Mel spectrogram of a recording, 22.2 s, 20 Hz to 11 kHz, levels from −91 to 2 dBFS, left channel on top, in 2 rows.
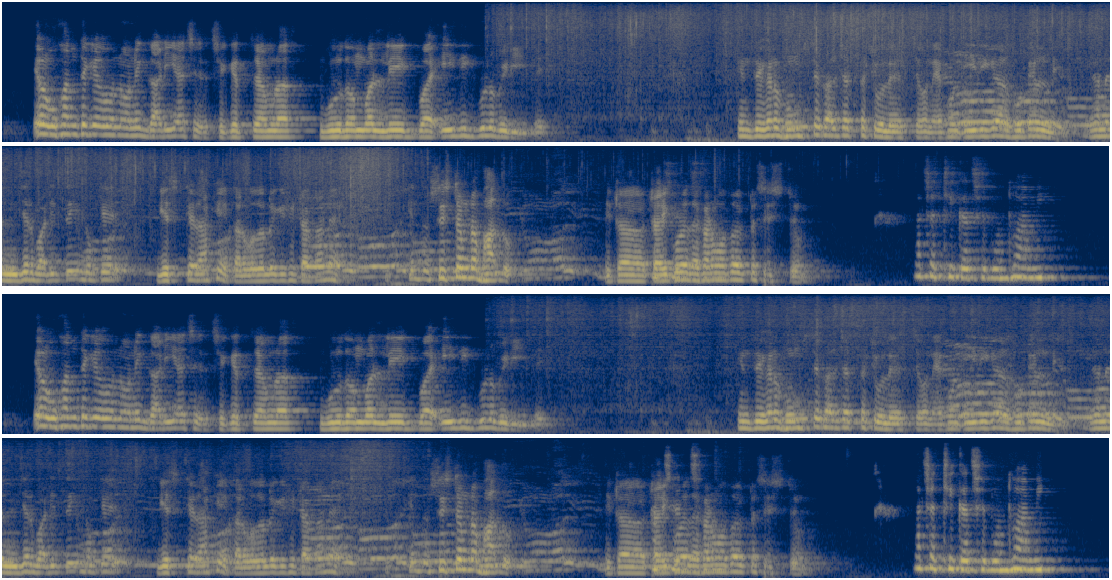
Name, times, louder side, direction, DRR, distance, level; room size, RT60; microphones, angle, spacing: voice 1, 0.3-5.5 7.4-12.3 12.6-14.6 15.1-16.3 17.1-19.1, left 1 dB, 20° left, 12 dB, 0.3 m, -27 dB
sound 1, 4.8-16.2 16.5-18.8 19.5-19.7 20.3-20.4, left 8 dB, 60° left, 0.6 m, -47 dB
sound 2, 7.7-9.0 9.3-13.7 14.0-17.8, left 1 dB, 5° left, 1.3 m, -36 dB
voice 2, 17.6-18.3 19.8-19.9 20.2-21.5, right 4 dB, 55° right, 12 dB, 0.4 m, -26 dB
13.0 x 6.6 x 2.8 m, 0.81 s
head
